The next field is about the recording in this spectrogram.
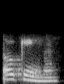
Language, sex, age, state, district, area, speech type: Tamil, female, 18-30, Tamil Nadu, Namakkal, rural, conversation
